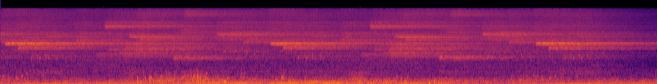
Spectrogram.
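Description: Dark electronic drum-and-bass music in a beatless atmospheric passage. A deep bass note is held under a low rumbling texture, while high synth pad tones change pitch every couple of seconds.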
